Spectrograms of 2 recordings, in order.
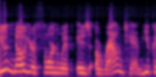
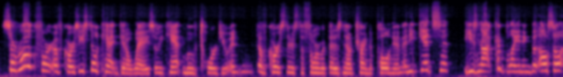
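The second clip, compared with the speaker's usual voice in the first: ordinary delivery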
